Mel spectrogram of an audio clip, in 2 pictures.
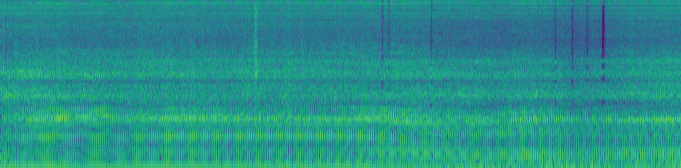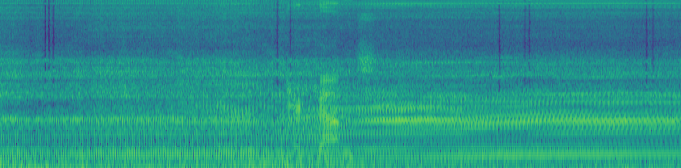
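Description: A motorcycle engine drones loudly up close, its pitch rising and falling as it speeds up and slows.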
